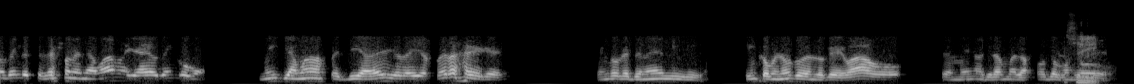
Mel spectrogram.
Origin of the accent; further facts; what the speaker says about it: Cuba; a mi pueblo cubano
